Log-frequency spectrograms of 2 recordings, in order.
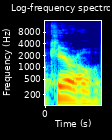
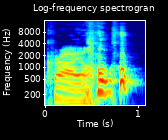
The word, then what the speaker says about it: Kirill: my name's still Kirill. It's not Kryle.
